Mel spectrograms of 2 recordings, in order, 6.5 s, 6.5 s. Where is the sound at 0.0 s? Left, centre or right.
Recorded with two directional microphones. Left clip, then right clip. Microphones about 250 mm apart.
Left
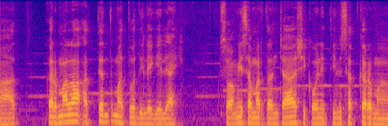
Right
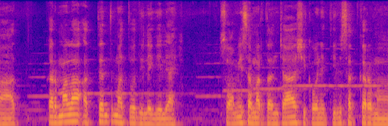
Left.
